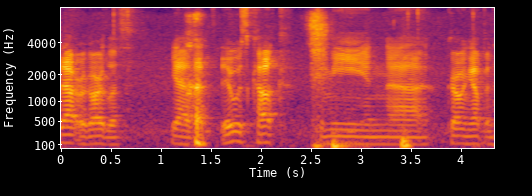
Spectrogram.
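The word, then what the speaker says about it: Koch: plays here against Matt cook down on YouTube you know search any name or any word the pronunciation on here now it's cook yeah interesting okay Matt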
